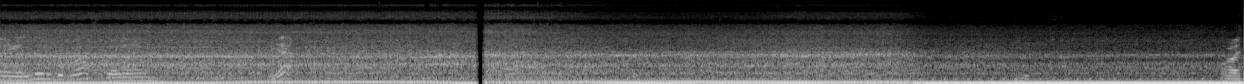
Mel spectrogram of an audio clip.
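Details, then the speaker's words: Flood-damaged Porsche 968 cabriolet, first start, on a weak battery with a jumper pack: steady, even low idle with no knocks, misses or hunting. It runs and sounds good, but the alternator doesn't appear to be charging. "she runs phenomenal and she sounds good"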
